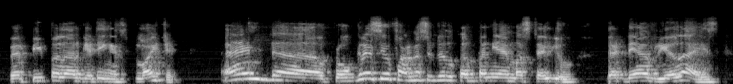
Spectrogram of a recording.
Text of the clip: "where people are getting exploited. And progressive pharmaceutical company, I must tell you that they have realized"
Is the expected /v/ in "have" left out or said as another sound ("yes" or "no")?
no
